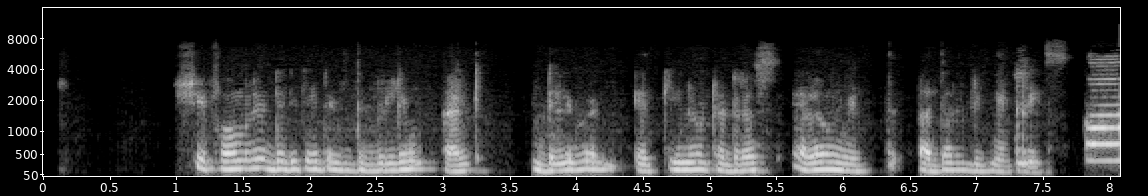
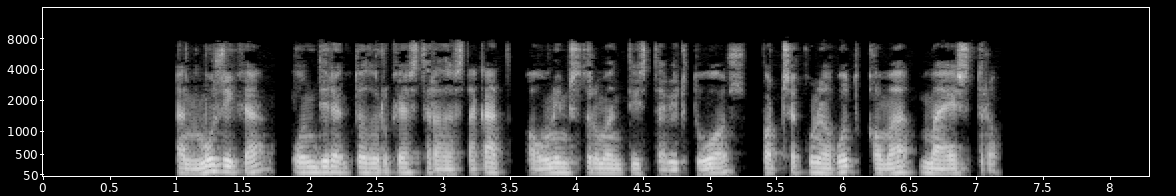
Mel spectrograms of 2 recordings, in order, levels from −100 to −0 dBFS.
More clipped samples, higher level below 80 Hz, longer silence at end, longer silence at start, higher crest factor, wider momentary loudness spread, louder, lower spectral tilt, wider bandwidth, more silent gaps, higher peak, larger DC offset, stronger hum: neither; second, -58 dBFS vs -46 dBFS; second, 0 s vs 1.15 s; about the same, 1 s vs 1 s; about the same, 16 dB vs 18 dB; about the same, 9 LU vs 7 LU; about the same, -20 LUFS vs -19 LUFS; first, -9.5 dB/octave vs -5.5 dB/octave; second, 6 kHz vs 7.8 kHz; second, none vs 1.81-1.86 s, 3.53-3.62 s, 5.28-5.39 s; about the same, -2 dBFS vs -2 dBFS; neither; neither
